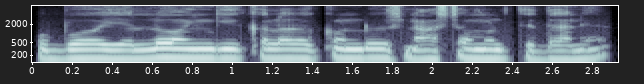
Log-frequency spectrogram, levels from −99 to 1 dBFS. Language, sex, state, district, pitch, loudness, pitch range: Kannada, male, Karnataka, Koppal, 150 Hz, -16 LUFS, 145-155 Hz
